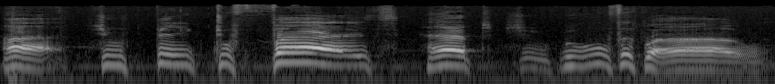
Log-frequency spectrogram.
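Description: A man playing an earnest deaf professor on children's television, with imprecisely articulated deaf speech in short, halting, direct phrases. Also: high-pitched, mellow, full character voice. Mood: earnest, explaining.

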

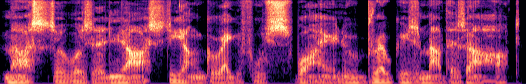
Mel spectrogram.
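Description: A man's voice: no echo, clean studio sound, heavily acted. A man doing a bitter muttering old house-elf. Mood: muttering bitterly. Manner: low grumbling mutter, slow and resentful.

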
